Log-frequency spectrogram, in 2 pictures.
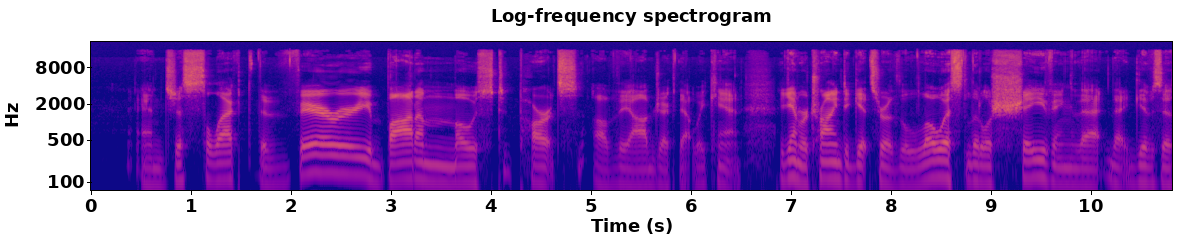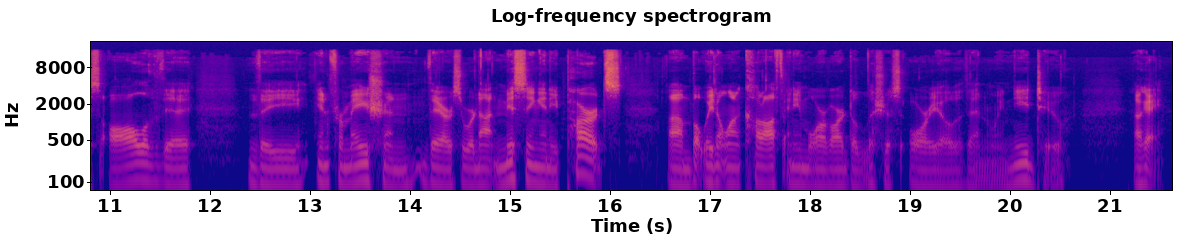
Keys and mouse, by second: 18.0-19.8 middle drag.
